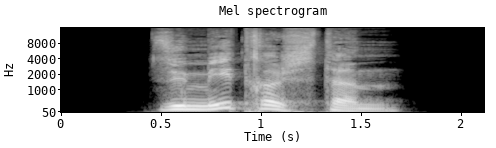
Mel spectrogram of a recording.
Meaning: strong dative masculine/neuter singular superlative degree of symmetrisch
- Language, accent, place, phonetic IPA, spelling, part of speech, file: German, Germany, Berlin, [zʏˈmeːtʁɪʃstəm], symmetrischstem, adjective, De-symmetrischstem.ogg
